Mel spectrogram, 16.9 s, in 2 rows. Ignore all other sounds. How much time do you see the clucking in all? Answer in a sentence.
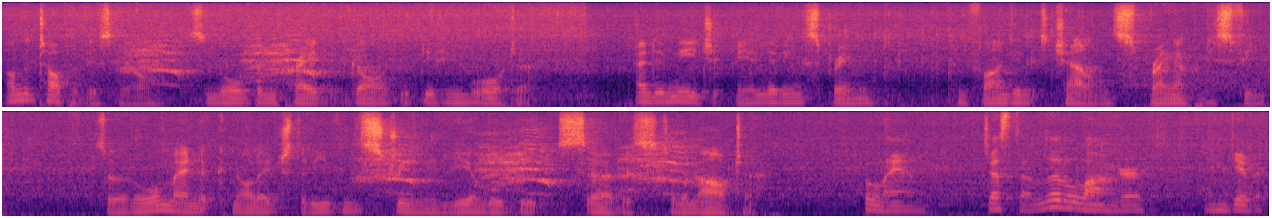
The clucking can be heard for 4 seconds in total.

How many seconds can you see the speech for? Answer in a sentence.
You can hear the speech for 16 seconds altogether.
